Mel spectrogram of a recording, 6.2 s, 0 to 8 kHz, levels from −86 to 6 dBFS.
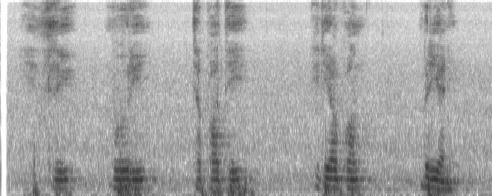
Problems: constant background noise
